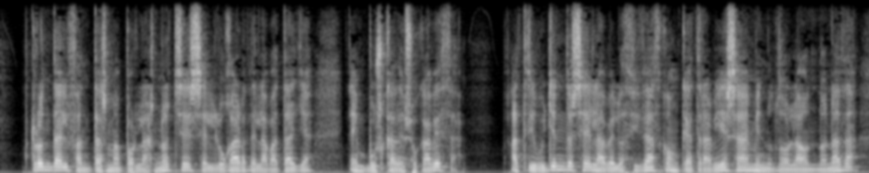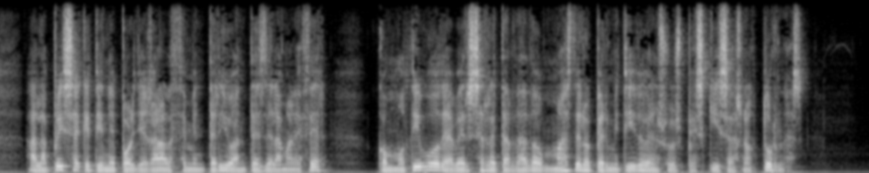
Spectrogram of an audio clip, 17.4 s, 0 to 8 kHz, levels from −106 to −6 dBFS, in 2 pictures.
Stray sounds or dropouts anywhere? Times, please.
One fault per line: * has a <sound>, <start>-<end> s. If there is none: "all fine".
all fine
